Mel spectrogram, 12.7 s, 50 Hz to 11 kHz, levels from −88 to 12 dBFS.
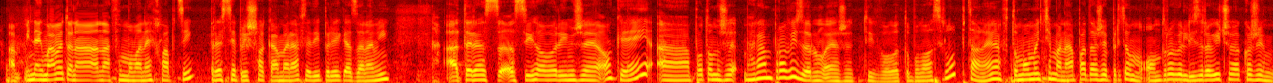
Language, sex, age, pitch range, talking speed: Slovak, female, 30-49, 155-200 Hz, 225 wpm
